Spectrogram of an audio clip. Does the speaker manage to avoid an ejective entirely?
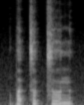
yes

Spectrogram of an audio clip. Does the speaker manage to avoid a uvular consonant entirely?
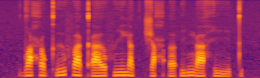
yes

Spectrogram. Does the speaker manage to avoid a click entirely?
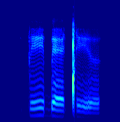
no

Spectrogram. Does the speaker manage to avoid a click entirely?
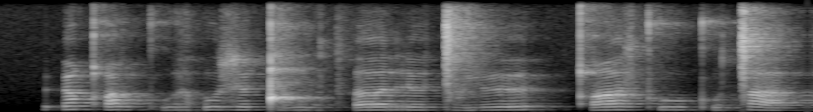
no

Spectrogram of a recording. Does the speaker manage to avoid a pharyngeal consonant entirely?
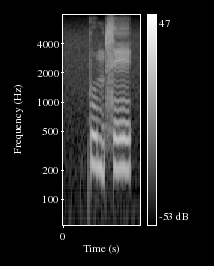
yes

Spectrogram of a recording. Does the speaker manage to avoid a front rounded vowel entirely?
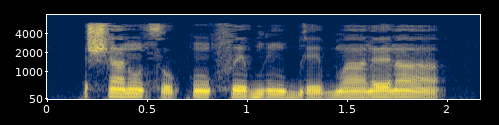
yes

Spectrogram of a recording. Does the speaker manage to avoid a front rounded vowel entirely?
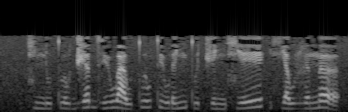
no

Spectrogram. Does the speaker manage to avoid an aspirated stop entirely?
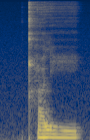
no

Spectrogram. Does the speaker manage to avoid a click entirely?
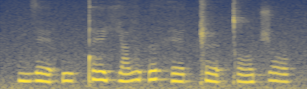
no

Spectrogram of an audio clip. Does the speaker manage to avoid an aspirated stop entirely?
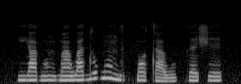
yes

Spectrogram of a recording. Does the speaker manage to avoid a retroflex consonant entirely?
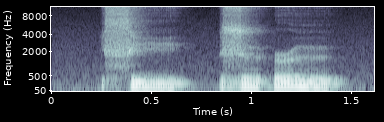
yes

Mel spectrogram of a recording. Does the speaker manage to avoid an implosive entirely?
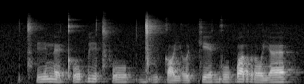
no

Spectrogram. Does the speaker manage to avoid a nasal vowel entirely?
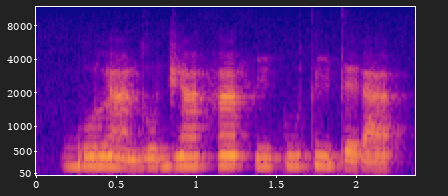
no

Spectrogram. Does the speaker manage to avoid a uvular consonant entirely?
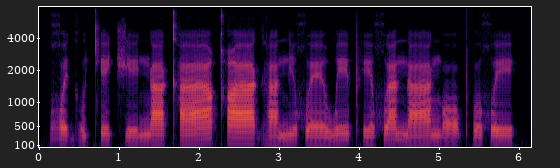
no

